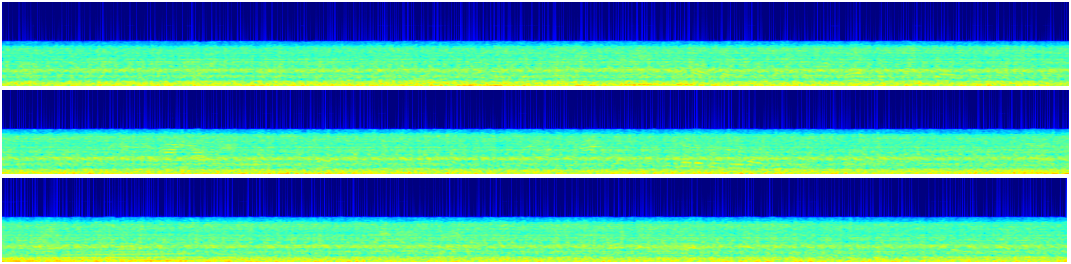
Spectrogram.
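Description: Drag-race car engines idling steadily at the starting line, a continuous low rumble with no revving or launch, with voices in the background.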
